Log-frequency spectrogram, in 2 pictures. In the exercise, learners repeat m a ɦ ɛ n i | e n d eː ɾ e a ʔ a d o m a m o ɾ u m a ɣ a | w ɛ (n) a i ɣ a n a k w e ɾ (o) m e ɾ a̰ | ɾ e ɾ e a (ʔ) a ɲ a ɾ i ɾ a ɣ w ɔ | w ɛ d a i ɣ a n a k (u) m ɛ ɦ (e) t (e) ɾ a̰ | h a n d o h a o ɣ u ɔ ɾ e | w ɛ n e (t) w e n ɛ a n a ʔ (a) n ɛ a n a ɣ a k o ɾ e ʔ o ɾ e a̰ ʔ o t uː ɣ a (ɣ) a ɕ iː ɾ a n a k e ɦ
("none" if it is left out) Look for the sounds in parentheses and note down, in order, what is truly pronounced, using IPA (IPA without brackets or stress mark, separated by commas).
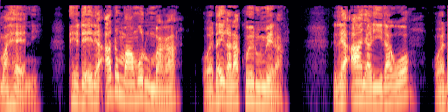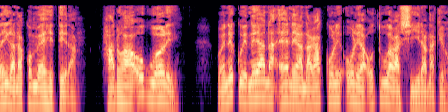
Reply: d, u, ʔ, o, e, e, k, ɛ, ɣ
